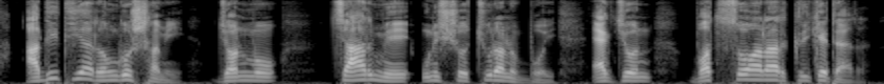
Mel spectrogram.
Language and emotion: Bengali, neutral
